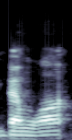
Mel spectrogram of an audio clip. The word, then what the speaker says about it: Benoit: she pronounces her name Benoist, but it's Benoist? actually Benoit.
